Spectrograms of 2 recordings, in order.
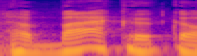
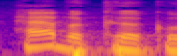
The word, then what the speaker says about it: Habakkuk: If you're from West Texas like me, I've pronounced that Habakkuk all these years, and I've done that wrong. I got Google to tell me how to actually pronounce that prophet's name. So Habakkuk was the prophet, and Habakkuk received a pretty strong word from the Lord, a promise from him that wasn't very encouraging.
